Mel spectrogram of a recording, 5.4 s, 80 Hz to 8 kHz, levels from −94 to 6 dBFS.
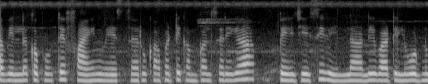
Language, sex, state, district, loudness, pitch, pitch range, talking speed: Telugu, female, Telangana, Karimnagar, -25 LUFS, 220 Hz, 220-230 Hz, 110 wpm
